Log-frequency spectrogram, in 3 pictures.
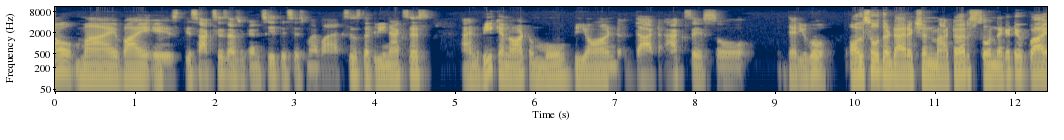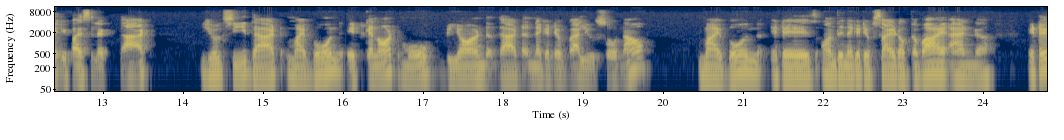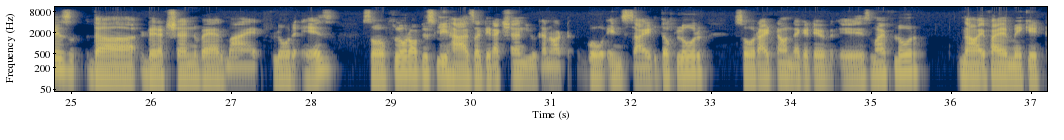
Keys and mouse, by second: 4.4-6.6 drag, 7.6-9.8 drag, 12.7 click, 14.2-16.7 drag, 17.3-19.6 drag, 20.7-21.0 shift+middle drag, 21.9-35.1 drag.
